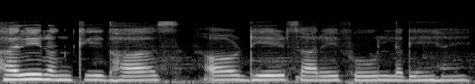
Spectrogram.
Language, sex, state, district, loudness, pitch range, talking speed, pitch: Hindi, female, Uttar Pradesh, Lucknow, -16 LUFS, 190-205 Hz, 125 wpm, 195 Hz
